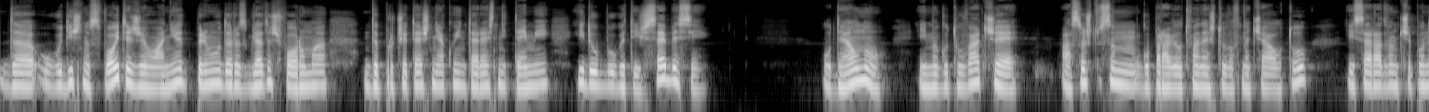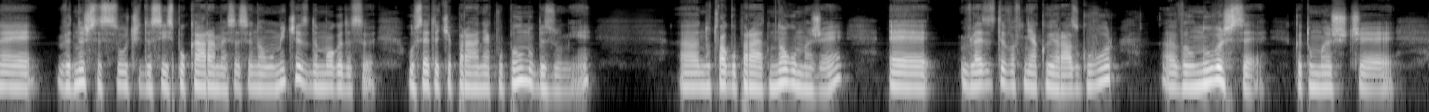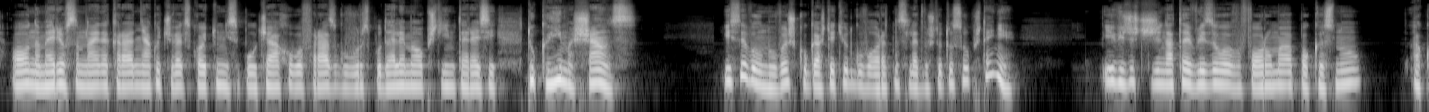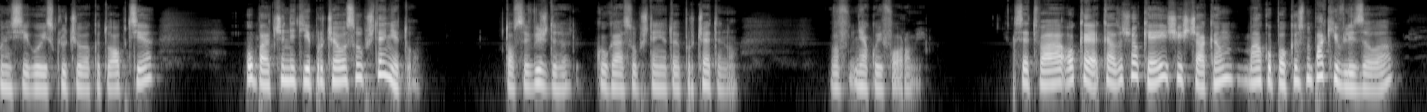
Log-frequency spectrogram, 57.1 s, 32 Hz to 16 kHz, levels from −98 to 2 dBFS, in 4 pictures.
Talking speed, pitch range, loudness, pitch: 155 wpm, 140-170 Hz, -20 LUFS, 145 Hz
